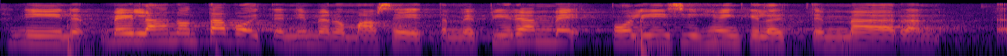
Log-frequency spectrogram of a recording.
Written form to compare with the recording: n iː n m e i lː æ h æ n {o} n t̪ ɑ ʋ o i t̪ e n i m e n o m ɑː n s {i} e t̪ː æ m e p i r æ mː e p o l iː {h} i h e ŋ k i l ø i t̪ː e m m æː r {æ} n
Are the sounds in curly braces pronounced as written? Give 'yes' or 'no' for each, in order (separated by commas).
yes, no, no, yes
